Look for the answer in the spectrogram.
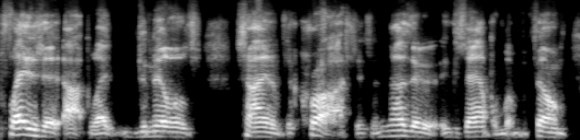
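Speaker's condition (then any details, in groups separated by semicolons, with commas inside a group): Tongue cancer surgery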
